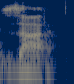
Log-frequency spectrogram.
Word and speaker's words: Tsar: यहाँ पर जार का स्पेलिंग है CZAR और TSAR, बट जब भी हम प्रोनाउंस करेंगे तभी हमें क्या बोलना है? जार.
